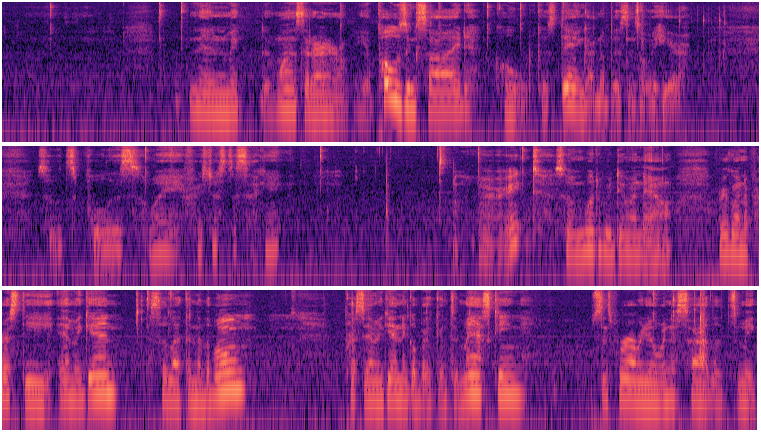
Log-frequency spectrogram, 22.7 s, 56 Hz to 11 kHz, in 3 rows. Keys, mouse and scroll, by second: 3.6-7.2 drag, 7.2 r, 15.7 m, 18.8 m.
